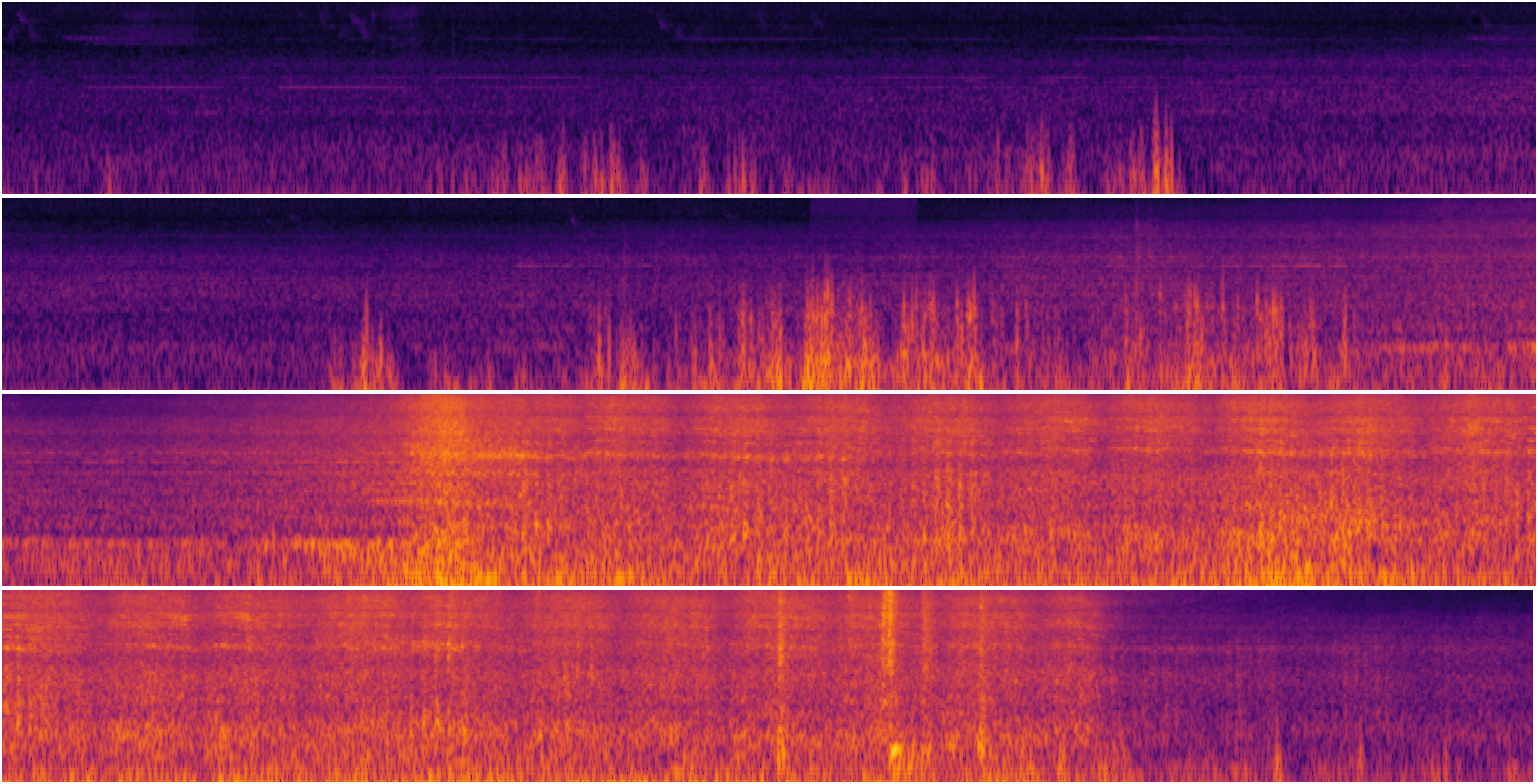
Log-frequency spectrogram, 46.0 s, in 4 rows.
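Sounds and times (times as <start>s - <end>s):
electric locomotive passing: 0.0s - 46.0s
wheels clickety-clack over rails: 26.6s - 44.0s.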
